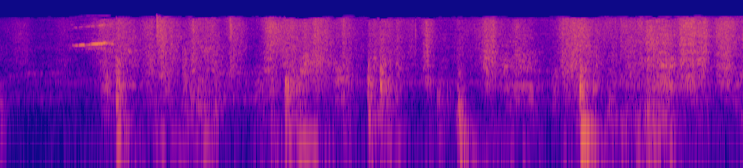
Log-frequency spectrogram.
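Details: Pet dog indoors, wanting to be let out and waking its owner; about five short, rough broadband barks and whines spaced roughly every half to one second in a small room.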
